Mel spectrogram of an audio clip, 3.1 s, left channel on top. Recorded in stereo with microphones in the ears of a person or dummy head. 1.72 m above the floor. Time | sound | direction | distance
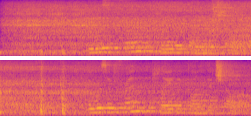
1.1 | a woman speaking | 40° right (ahead or behind) | 1.0 m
